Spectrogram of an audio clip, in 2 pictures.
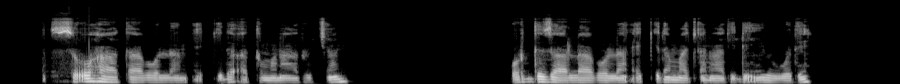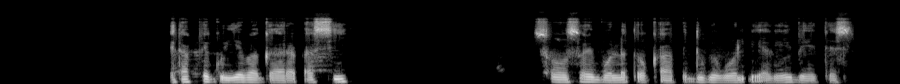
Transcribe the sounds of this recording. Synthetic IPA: sɔ̰ʔɔɦaːt̪aːbɔlːɐnɛ̰kʼːɪd̪ɐʔɐt̪ːʊmɐnaːt̪ʊt͡ʃːaːn | wɔɾd̪ɛzaːlːaːbɔlːɐnɛ̰kʼːɪd̪ɐmɐt͡ʃʼːɐnaːt̪ɪd̪ɛ̰ʔɪɔwɔd̪ɛ | ʔɛt̪ɐfːɛɡʊjːɛbɐɡaːɾɐ̰kʼɐsːɪ | soːsɔjbɔlːɐt̪ʼɔkʼːaːpːɛd̪ʊɡɛwɔlɗɪ̰ʔɐ̰ɡeːbe̞ːt̪ːɛs

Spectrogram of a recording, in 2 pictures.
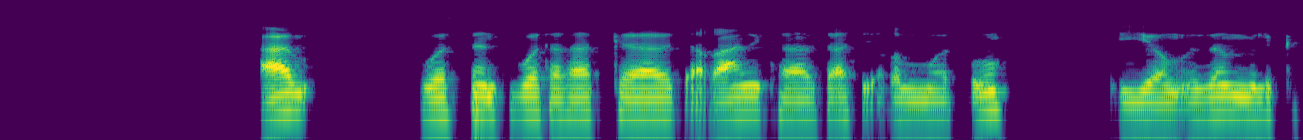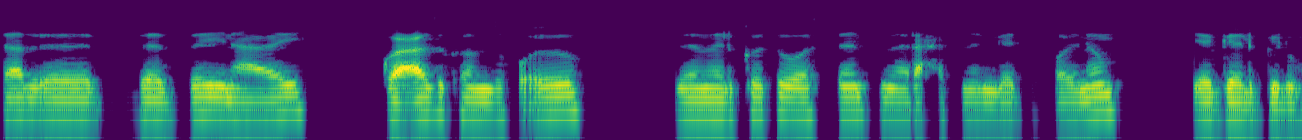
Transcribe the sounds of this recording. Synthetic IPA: ʔaβ | wɔsːɐnt̪ʰibo̞t̪ʰat̪ʰat̪̚kʰɐβaβit̪ʼɐ̰qʼamikʰɐβaβit̪ʰat̪jɪ̰χʼɨmːɐt̪ʼu | ʔɨjːo̞mʔɨzo̞mːɨlɨkːɨ̥t̪ʰat̪bɐbɐjnawɐj | ɡ̥ʷaʕazkʰɐmzɨxʔɨ̰ju | zɐmɐlkʰɨt̪ʰuwɔsɐnt̪mɐɾaħt̪imɐŋɡɐd̪ikʰo̞jno̞m | jɛɡɐlɡɨlu

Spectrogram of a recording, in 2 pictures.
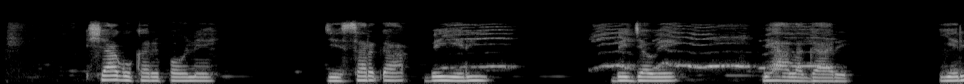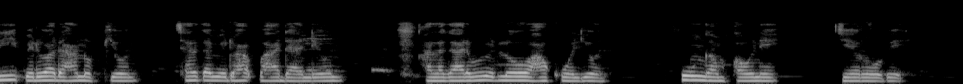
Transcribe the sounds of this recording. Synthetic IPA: ʃaɡɔkaɾɛpawnɛ | d͡ʒɛsaɾkabɛjeɾi | bɛd͡ʒawɛ | bɛhalaɡaːɾɛ | jeɾiɓɛɗɔwaɗahanɔpːiɔn | saɾkaɓɛdɔhaɓːahadandɛɔn | halaɡaːɾɛbɔɓɛɗɔwahakoliɔn | fuːŋɡampawnɛ | d͡ʒɛɾɔɓɛ

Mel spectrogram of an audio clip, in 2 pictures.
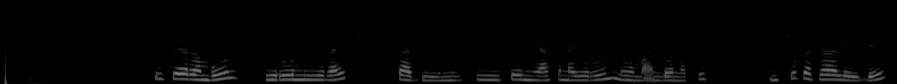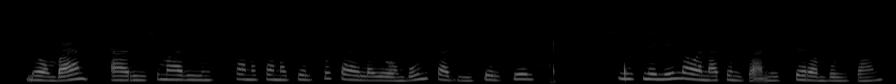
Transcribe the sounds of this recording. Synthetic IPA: fit̪weɾambulə | iɾuniɾajʈ͡ʂə̥ | sad̪imisit̪enimiafanəiɾuninema̰nilonət͡sikʲə̥ | misukaʈ͡ʂəleibe | newambani̥ | aɾisumaɾimisanəsanakelikusailaewambunisad̪ikelikeli̥ | t͡simisineninawanat̪iniza̰nifi̥t̪weɾambuluz̥ani̥

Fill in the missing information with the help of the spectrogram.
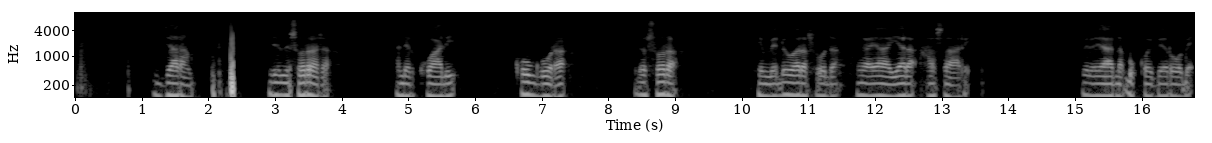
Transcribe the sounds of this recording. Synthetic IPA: d͡ʒaɾam | d͡ʒɛɓɛsɔɾata̰ | handɛɾkwali | kʰɔɡɔɾa | ɓɛɗɔsɔɾa̰ | himɓɛɗɔwaɾasɔda | ŋɡajajaɾahasaɾɛ̰ | ɓɛɗɔjaɾnaɓukːɔjbɛɾɔɓɛ

